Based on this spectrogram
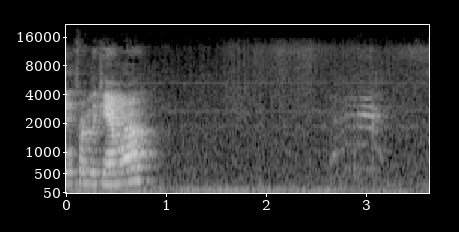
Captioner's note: loud meow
